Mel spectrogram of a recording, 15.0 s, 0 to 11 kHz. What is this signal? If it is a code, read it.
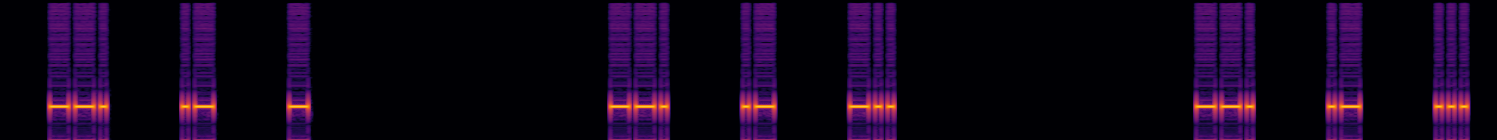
Morse code, heard as a keyed tone, about 19 wpm, spaced as for 9 wpm, 800 Hz. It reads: GAT GAD GAS
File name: Spaced Alphas / Spaced Alphas mp3s / Gs sp @18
